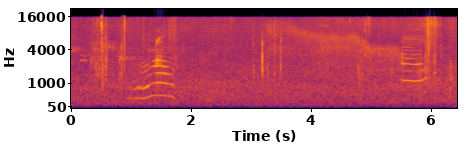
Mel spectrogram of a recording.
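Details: Cat at Dockyard Garden on 21 August 2016, just after six in the morning, giving two meows: a drawn-out, arching meow near the start and a shorter, higher one near the end, with faint steady background hum and a few soft clicks.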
